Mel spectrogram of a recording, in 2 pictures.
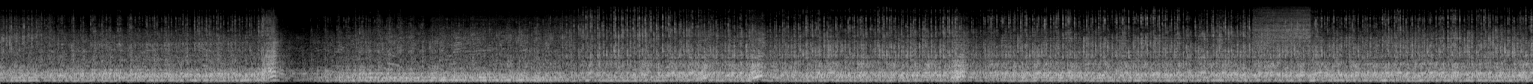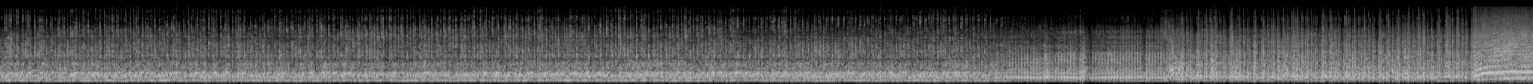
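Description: Pro Nitrous drag motorcycle engine idling steadily while staged at the starting line, holding one even pitch with no revving until just before launch.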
